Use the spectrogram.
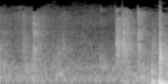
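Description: A door being closed: a couple of seconds of soft scraping and shuffling, then a single sharp, fairly loud knock as it shuts at the very end. No one speaks.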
